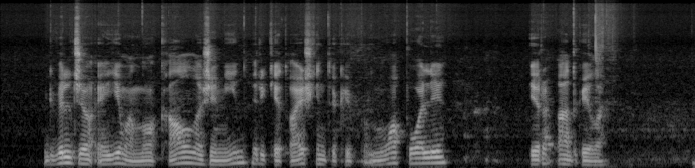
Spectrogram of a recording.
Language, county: Lithuanian, Vilnius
